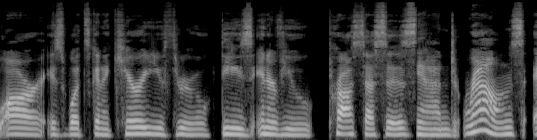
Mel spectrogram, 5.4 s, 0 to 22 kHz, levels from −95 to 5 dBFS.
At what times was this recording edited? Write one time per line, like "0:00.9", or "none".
0:02.1
0:04.2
